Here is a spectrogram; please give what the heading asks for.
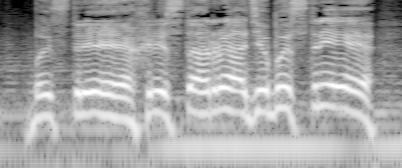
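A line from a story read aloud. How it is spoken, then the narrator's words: Exhausted loud yell. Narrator (Russian): Он завопил так громко, насколько позволяло утомление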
